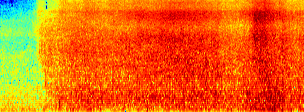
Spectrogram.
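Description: Surf washing in over the beach, with wind buffeting the microphone. The rush of water starts about a second in and swells to its loudest near the end.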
